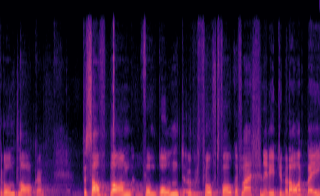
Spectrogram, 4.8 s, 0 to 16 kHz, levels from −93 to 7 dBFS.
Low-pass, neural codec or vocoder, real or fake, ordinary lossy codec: 14.4 kHz; codec, 32 kHz, 1.9 kbps, SNAC; fake; none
